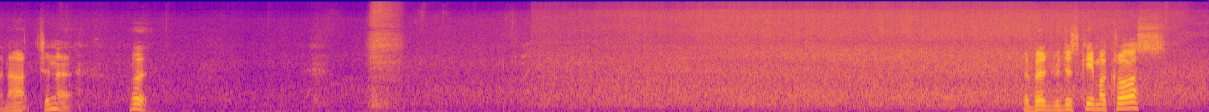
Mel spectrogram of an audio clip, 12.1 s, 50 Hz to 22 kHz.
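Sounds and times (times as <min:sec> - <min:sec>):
rushing stream water: 0:00.0 - 0:12.0.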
